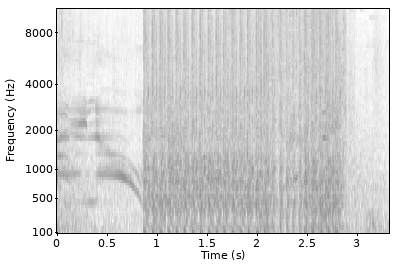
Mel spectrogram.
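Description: Fallschirmjäger infantry in Company of Heroes 2 stand and fire a sustained, evenly spaced volley of rifle and automatic gunfire lasting about two seconds. The shots are loud and close, after a brief falling whistle.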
